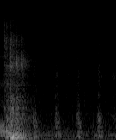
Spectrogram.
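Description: A dull thump and rub against the sketchbook near the start, then faint scratching of a ballpoint pen drawing short hatching strokes on paper.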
